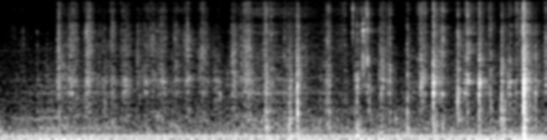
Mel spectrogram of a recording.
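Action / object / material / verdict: scrape / thin plastic card / plastic / none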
